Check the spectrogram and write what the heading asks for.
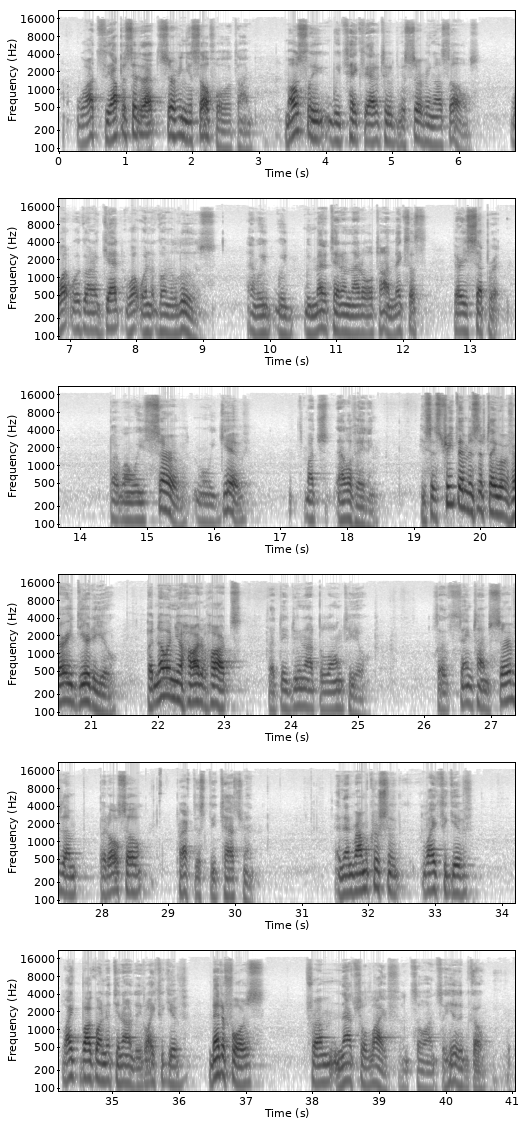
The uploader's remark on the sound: This podcast was recorded live at The Ashram in Mount Eliza on the 25th of March, 2023.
